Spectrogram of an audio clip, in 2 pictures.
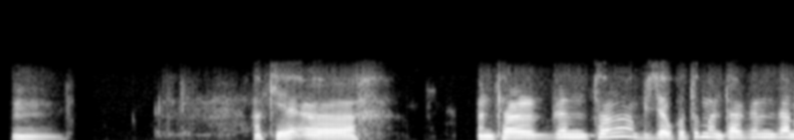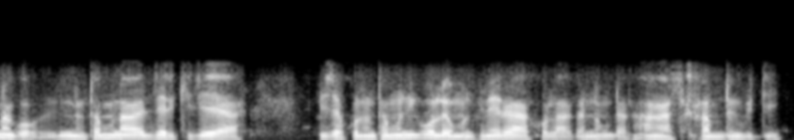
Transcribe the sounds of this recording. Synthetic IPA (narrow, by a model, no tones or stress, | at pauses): akʰe | mɯntʰaɾɡɯntʰaɾabizawkʰɔtʰumɯntʰaɾɡɯnzanaɡɔ̰nɯŋtʰamɯnazeɾkʰizeja | b̥izawkʰɔnɯŋtʰaŋmɯniɡɔlewmɔnpʰinajɾakʰɔlaɡɯnːɔŋdaŋa̰ŋasḁkʰamdɯŋbidi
